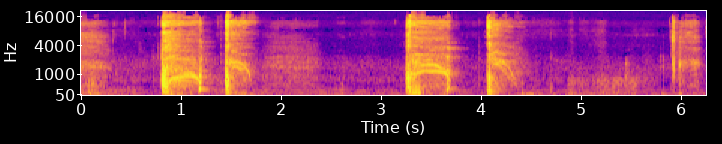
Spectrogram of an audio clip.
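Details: Repeated adult coughing in a quiet room, which the person attributes to frequencies targeting their lungs: two pairs of loud, harsh coughs, then a brief softer cough.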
